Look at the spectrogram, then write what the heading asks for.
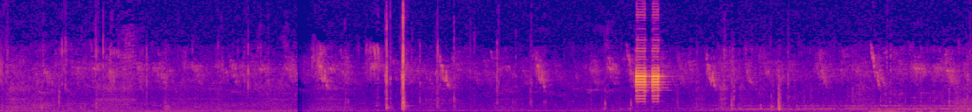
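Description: Birds chirping, with two short electronic beeps just under ten seconds in, the loudest sound. A faint steady hum starts about eleven seconds in, and a low rumble comes in near the end.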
